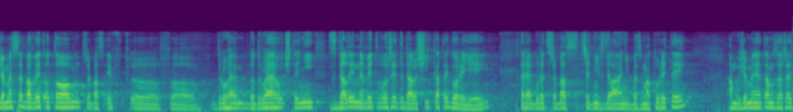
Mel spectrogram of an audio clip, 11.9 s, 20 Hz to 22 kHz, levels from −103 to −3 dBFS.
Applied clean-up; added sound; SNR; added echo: none; none; none; none.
